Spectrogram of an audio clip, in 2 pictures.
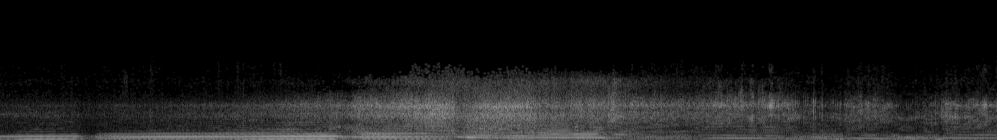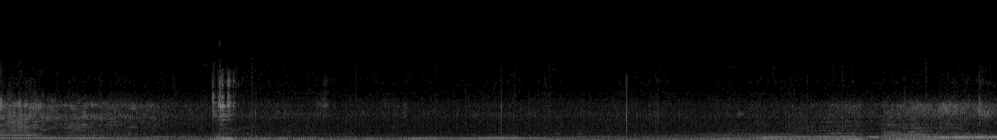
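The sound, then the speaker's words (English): A race car engine revs loudly, its pitch repeatedly climbing and dropping through a series of downshifts, with short blips between gear changes as the driver revs to the right speed for each gear, and a steady mechanical rumble. “This way a driver can rev the engine up to the right speed for engaging the gear that he needs to exit the corner with as much power as possible.”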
